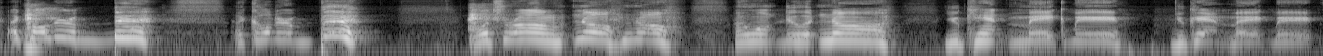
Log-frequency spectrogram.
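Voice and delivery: high, anguished acted protest; tormented husband. Husband fights what is possessing him, high torment.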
